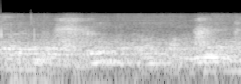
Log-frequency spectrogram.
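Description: A performer's voice making a drawn-out, wordless cat-like call rather than speech.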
